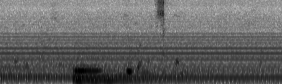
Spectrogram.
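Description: Near silence with a steady electrical mains hum. A faint low murmur comes about a second in, and a short click a little after the middle.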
